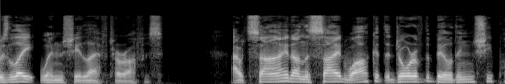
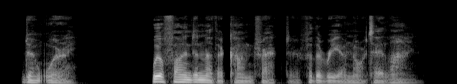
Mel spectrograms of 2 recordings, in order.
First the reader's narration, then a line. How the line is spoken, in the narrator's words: her voice even, she said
